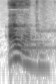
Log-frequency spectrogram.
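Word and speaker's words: الأب: So without anything in front, I will pronounce it as Al-Abu. I will pronounce it as Al-Abu. So I did pronounce Lam.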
